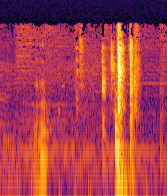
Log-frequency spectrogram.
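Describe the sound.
A door is pushed shut, with a short burst of scraping and a couple of solid thuds and a latch click, preceded by a faint voice-like murmur.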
